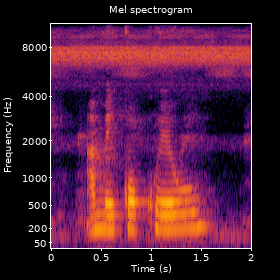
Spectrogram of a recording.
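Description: A voice speaking a short phrase from about half a second in, over a steady high-pitched whine in the recording.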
